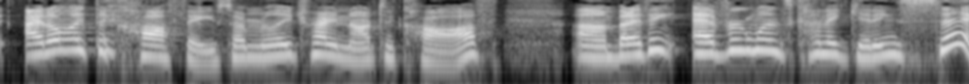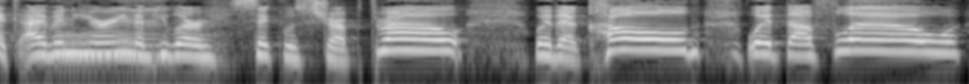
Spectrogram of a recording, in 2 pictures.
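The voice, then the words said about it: Congested, raspy voice. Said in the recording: “Don't mind my congested voice. ... Ew, you sound gross. ... I like a raspy voice. ... Let me have my raspy moment.”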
